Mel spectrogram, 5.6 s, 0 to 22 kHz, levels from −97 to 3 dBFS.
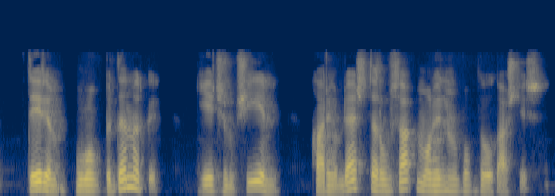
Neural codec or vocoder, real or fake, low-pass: autoencoder, 22.05 kHz, a latent of 192 numbers a frame, VITS, trained on one speaker; fake; 7.2 kHz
